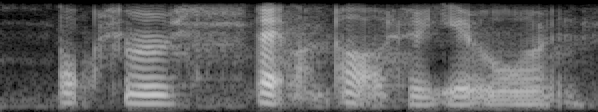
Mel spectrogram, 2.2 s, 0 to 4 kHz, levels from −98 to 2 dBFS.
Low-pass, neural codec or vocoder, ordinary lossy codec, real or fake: 3.6 kHz; autoencoder, 22.05 kHz, a latent of 192 numbers a frame, VITS, trained on one speaker; none; fake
